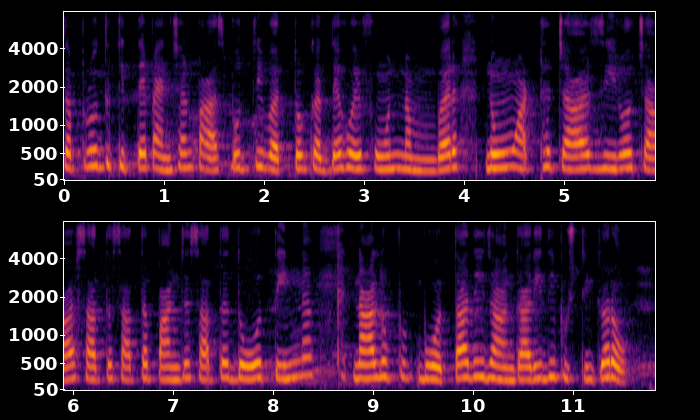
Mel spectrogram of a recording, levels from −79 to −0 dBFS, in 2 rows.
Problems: background conversations at intervals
